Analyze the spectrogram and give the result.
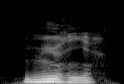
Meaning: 1. to mature, to become mature 2. to ripen, to become ripe 3. to mature, to cause to be mature
- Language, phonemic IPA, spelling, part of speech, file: French, /my.ʁiʁ/, mûrir, verb, Fr-mûrir.ogg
